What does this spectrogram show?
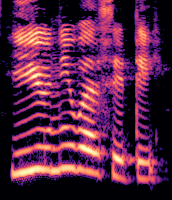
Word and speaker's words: university: क्योंकि साउंड देखिए य का आ रहा है। यूनिवर्सिटी, यूनिवर्सिटी, यूनिवर्सिटी, य का साउंड आप लोगों को सुनाई दे रहा होगा, इसलिए हम लोगों ने यहाँ पर अ यूनिवर्सिटी कहा।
